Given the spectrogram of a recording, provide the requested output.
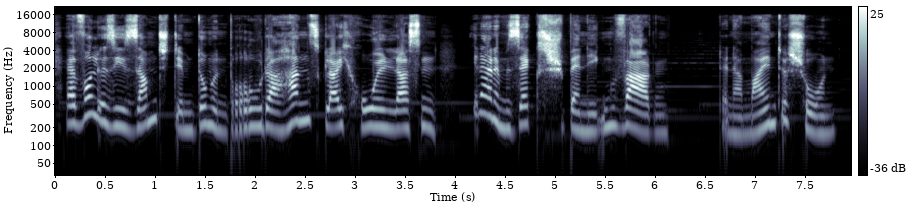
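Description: A woman reads a fairy tale aloud as a bedtime story, calm and measured. Her pace is very slow and her pitch sits in the middle, with soft music faintly underneath.

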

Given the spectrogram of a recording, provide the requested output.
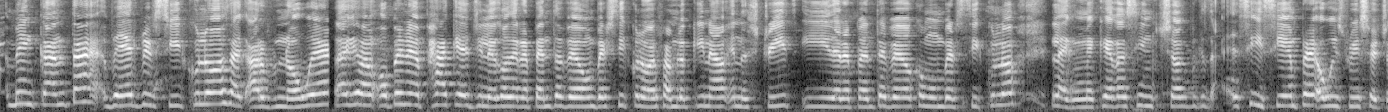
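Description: A woman's voice: a little high, sharp tone. A young woman vlogging casually into a phone camera, mixing Spanish and English and getting emotional. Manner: chatty, emotional, switches languages mid-sentence. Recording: phone vlog with clear background noise.

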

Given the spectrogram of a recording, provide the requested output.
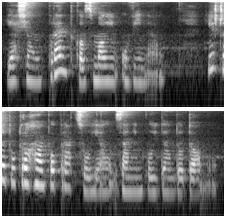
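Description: A woman's voice: medium pitch, animated, unhurried, dark tone. A woman doing a cheerful country boy. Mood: easygoing.

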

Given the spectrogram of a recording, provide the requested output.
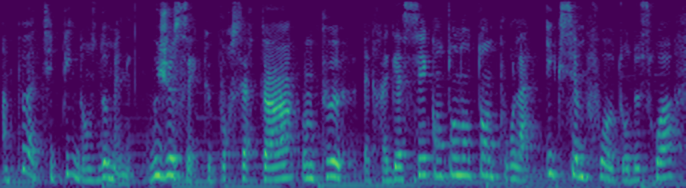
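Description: A woman's voice: mid-range voice, moderate pace. A middle-aged French woman, a psychotherapist, hosting an emphatic direct-to-camera explainer and addressing viewers directly. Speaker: psychotherapist and YouTube host.

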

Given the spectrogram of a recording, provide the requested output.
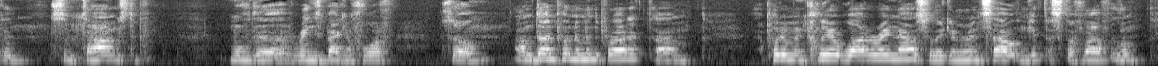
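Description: A middle-aged man speaks casually and plainly to camera during an indoor hands-on demonstration. His voice sits high with a dark tone, fairly even intonation and normal speed. He is informal, set in a small room with a cloth backdrop, and the home recording is clearly noisy.

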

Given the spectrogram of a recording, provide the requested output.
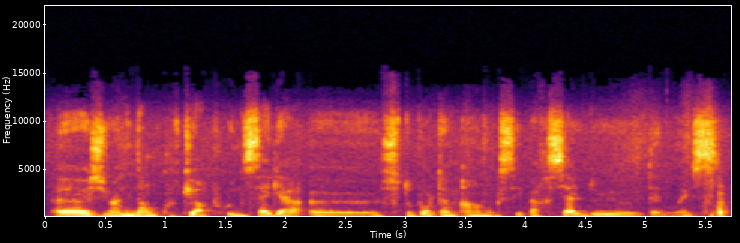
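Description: A young woman chatting casually in a book haul vlog, gushing and excitable, full of fillers and self-corrections. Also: mid-range voice, normal speed. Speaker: book vlogger. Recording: faint background noise.

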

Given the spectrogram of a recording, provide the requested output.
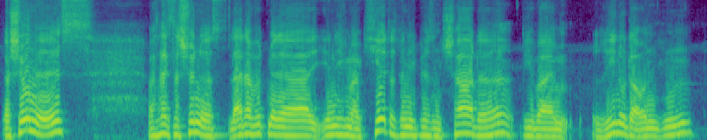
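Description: Casual chat while gaming comes from a young male streamer whose nose is blocked by a cold; he rambles on his headset with fillers and repeated words. His medium-pitched voice is darkish, at normal speed, in a dry recording.

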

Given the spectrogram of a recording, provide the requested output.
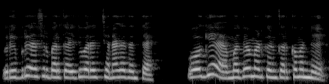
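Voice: extremely high pitch, flat delivery, racing. Someone playing a smug scheming brother. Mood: defiant. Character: scheming defiant younger brother, man. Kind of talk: family village drama.

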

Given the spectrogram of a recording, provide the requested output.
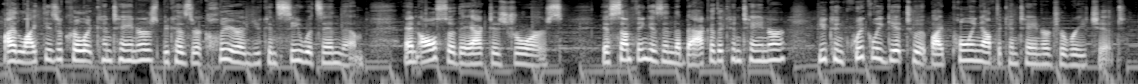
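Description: A middle-aged woman from Texas narrates in a calm, friendly, instructive way, her plain. Her pitch sits in the middle for a woman. Soft music plays faintly beneath the voice-over. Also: fairly quick. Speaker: home organizing channel host.

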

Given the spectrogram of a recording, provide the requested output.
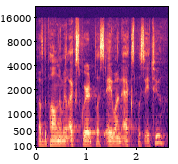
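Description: A man giving an academic conference lecture in an auditorium, explaining step by step in a measured way. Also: mid-range voice, fairly even intonation, a little mellow.

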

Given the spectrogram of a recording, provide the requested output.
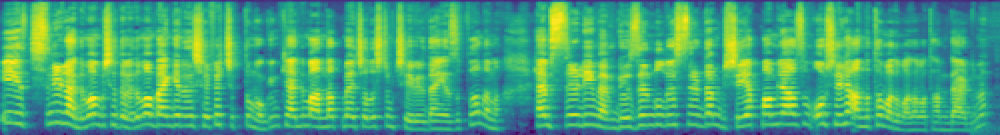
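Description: A high, bright woman's voice from Turkey, talking fast. She tells a story in a casual vlog, and her voice climbs and gets loud as she warms up. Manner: animated, voice rises loudly when upset. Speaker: vlogger.

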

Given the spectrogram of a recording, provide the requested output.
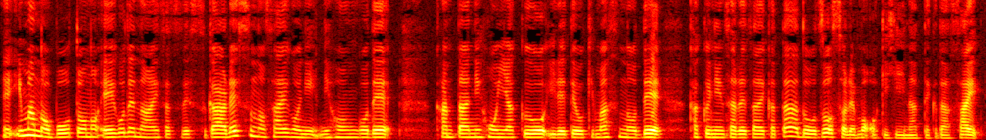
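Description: A middle-aged woman giving a bilingual pronunciation lesson as an English teacher. She enunciates her English slowly and carefully, and she turns lively and emphatic when stressing sounds. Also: mid-range voice.

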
